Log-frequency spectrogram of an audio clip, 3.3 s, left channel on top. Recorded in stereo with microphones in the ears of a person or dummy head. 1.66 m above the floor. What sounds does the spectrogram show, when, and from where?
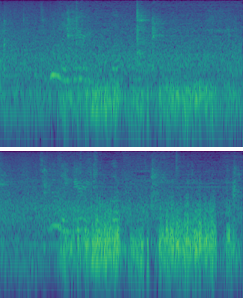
0.5 s a woman speaking: 50° right (ahead or behind), 6.5 m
